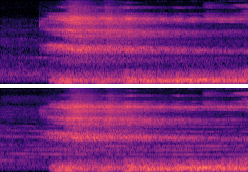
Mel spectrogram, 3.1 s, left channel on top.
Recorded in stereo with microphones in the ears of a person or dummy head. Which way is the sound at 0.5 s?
80° left.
